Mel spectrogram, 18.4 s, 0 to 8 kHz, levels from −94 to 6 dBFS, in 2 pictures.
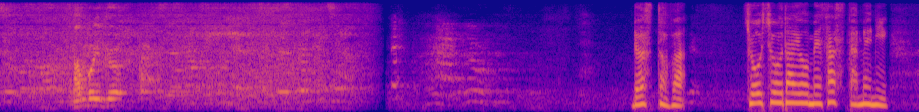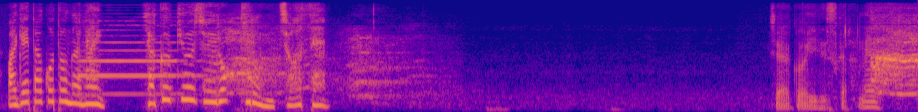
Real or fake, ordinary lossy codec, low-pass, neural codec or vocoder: fake; none; 7.2 kHz; codec, 44.1 kHz, 7.8 kbps, DAC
